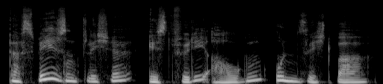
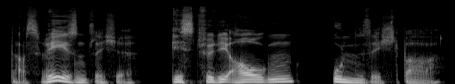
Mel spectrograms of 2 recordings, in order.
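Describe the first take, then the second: First: Lightly voiced young learner, higher; Little Prince. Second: Measured, even voice with pauses; fox character. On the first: Prince repeats the fox's secret to memorise it, higher voice. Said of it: "wiederholte der kleine Prinz". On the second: Fox tells the prince his secret, evenly and deliberately. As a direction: impart it as the wise fox. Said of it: "sagte der Fuchs". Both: A narrator's reading.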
